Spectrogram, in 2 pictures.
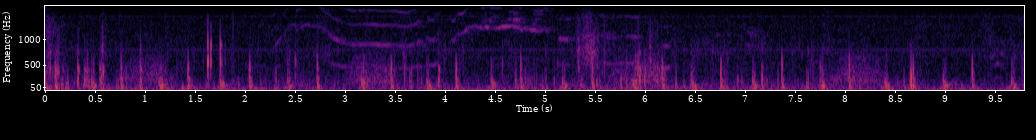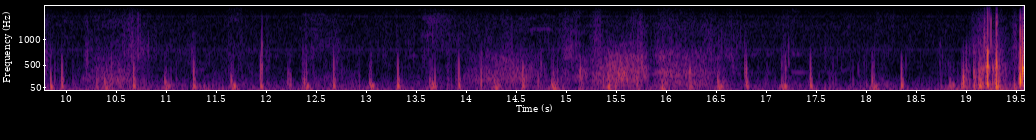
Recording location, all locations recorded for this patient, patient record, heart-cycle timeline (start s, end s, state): mitral valve (MV)
aortic valve (AV)+pulmonary valve (PV)+tricuspid valve (TV)+mitral valve (MV)
#Age: Child
#Sex: Male
#Height: 110.0 cm
#Weight: 20.5 kg
#Pregnancy status: False
#Murmur: Absent
#Murmur locations: nan
#Most audible location: nan
#Systolic murmur timing: nan
#Systolic murmur shape: nan
#Systolic murmur grading: nan
#Systolic murmur pitch: nan
#Systolic murmur quality: nan
#Diastolic murmur timing: nan
#Diastolic murmur shape: nan
#Diastolic murmur grading: nan
#Diastolic murmur pitch: nan
#Diastolic murmur quality: nan
#Outcome: Normal
#Campaign: 2015 screening campaign
0.00	10.76	unannotated
10.76	10.98	diastole
10.98	11.10	S1
11.10	11.28	systole
11.28	11.40	S2
11.40	11.64	diastole
11.64	11.76	S1
11.76	11.92	systole
11.92	12.06	S2
12.06	12.36	diastole
12.36	12.50	S1
12.50	12.64	systole
12.64	12.76	S2
12.76	13.02	diastole
13.02	13.14	S1
13.14	13.28	systole
13.28	13.40	S2
13.40	13.64	diastole
13.64	13.76	S1
13.76	13.92	systole
13.92	14.02	S2
14.02	14.26	diastole
14.26	14.40	S1
14.40	14.56	systole
14.56	14.66	S2
14.66	14.84	diastole
14.84	14.98	S1
14.98	15.14	systole
15.14	15.22	S2
15.22	15.42	diastole
15.42	15.52	S1
15.52	15.69	systole
15.69	15.78	S2
15.78	15.94	diastole
15.94	16.06	S1
16.06	16.21	systole
16.21	16.35	S2
16.35	16.52	diastole
16.52	16.65	S1
16.65	16.79	systole
16.79	16.91	S2
16.91	17.14	diastole
17.14	17.27	S1
17.27	17.43	systole
17.43	17.52	S2
17.52	17.84	diastole
17.84	19.58	unannotated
